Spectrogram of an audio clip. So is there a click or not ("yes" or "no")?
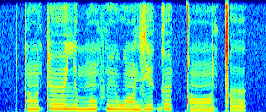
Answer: yes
